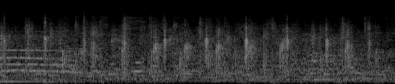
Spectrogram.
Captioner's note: applause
